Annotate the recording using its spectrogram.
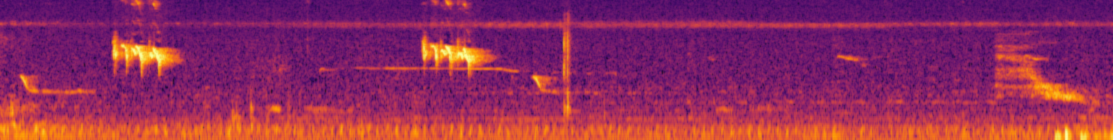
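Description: Near silence broken by two short, high bird chirps, one about a second in and another about two seconds later, with a few faint thin whistles between them.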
